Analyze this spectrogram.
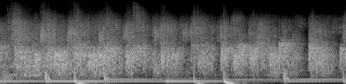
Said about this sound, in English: How about a nice round of applause for the dumpies?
